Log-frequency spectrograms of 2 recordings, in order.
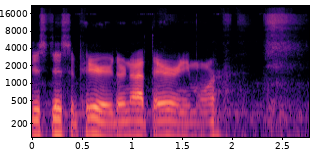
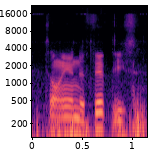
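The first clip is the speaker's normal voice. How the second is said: ordinary talk, nothing marked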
